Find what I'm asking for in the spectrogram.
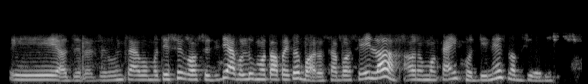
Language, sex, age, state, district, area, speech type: Nepali, female, 30-45, West Bengal, Darjeeling, rural, conversation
